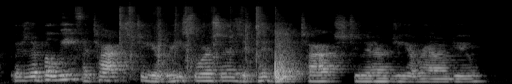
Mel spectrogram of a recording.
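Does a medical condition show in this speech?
No.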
